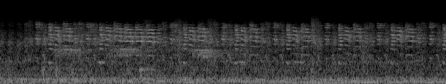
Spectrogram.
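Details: Caged zebra finches, parents feeding three juveniles and three newly hatched babies, June 25, 2023: a dense, continuous chorus of high, nasal, harmonic chirps from several birds overlaps without pause above a low background hum.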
